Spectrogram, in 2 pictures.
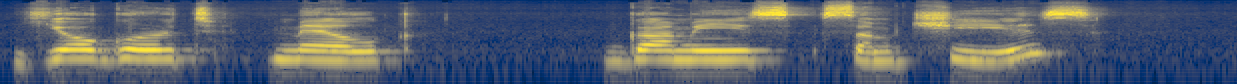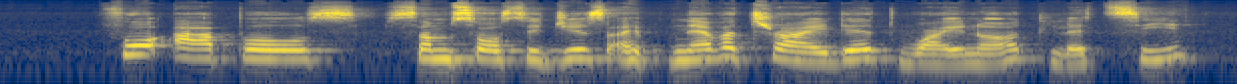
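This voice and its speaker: A woman's voice: on the high side, a little mellow, recorded from a distance, rough recording. Woman in her forties with a Lithuanian accent. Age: 40s. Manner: chatty, plain-spoken, slightly broken English. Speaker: vlogger. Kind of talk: casual vlog chat.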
